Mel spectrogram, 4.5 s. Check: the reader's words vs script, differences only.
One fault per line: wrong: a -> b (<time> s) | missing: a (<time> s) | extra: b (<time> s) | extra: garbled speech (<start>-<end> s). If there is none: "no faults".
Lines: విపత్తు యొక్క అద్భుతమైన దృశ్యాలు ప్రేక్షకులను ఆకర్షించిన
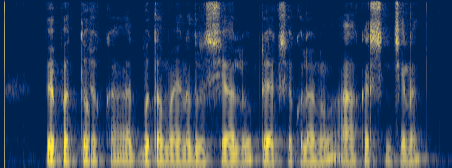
no faults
